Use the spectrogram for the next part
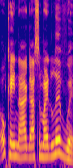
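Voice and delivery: voiced as a gorilla. Acting out the gorilla after a kid falls in: speaking as the gorilla. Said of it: "Now he's like".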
